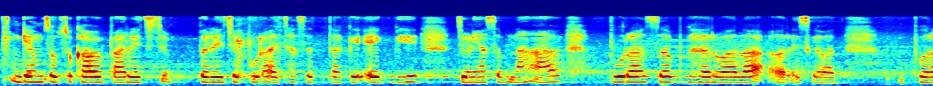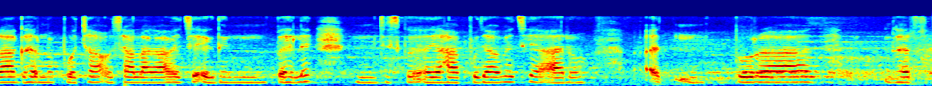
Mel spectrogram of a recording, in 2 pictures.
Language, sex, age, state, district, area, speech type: Maithili, female, 18-30, Bihar, Purnia, rural, spontaneous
